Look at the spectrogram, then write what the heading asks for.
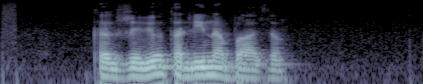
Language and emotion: Russian, neutral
